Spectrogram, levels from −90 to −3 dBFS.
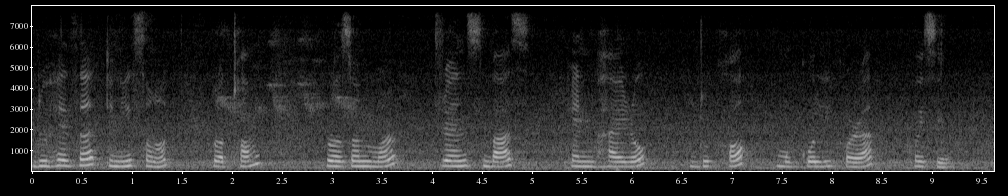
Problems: constant background noise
